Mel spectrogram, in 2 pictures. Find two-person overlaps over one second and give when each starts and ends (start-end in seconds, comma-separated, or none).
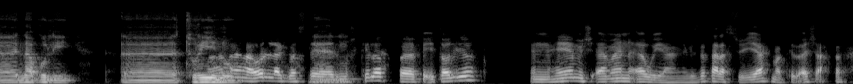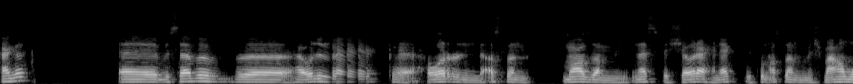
none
